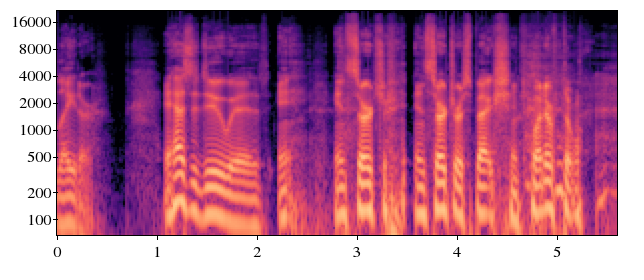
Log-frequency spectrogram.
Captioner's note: chuckles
